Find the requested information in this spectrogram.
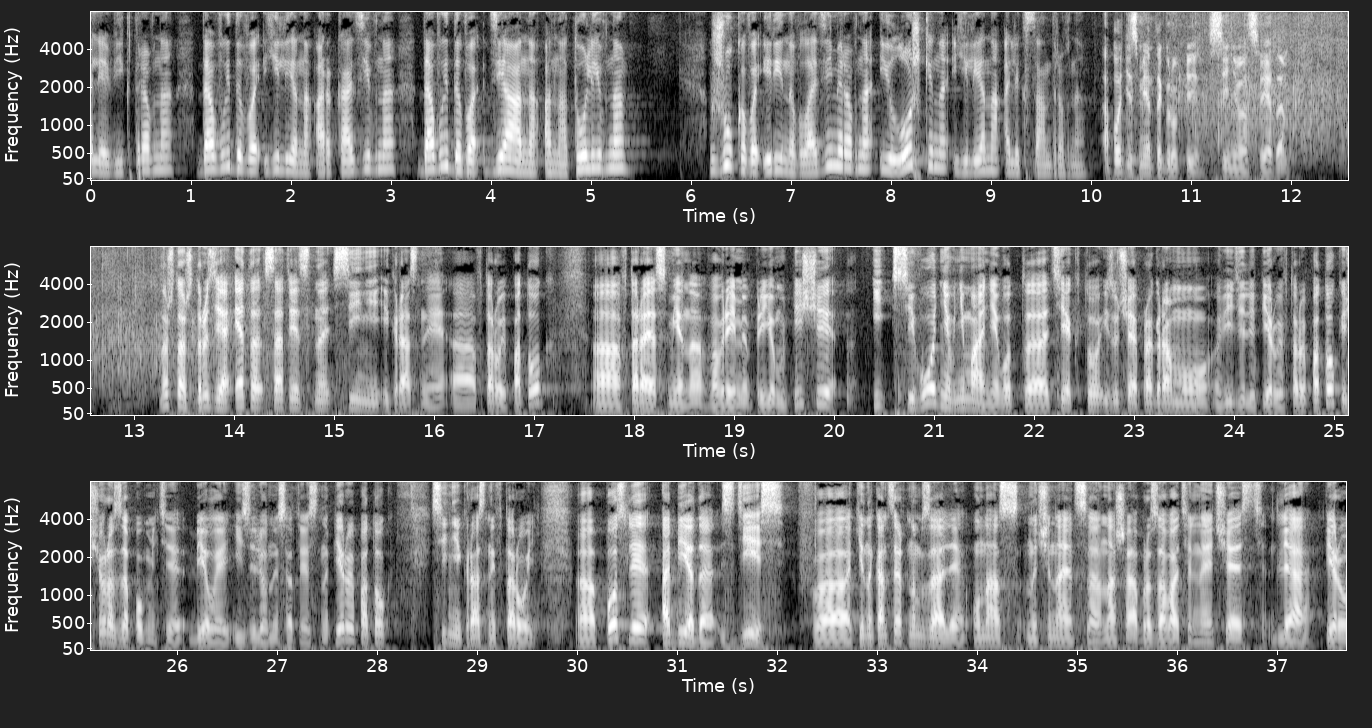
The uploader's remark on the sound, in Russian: Аудиозапись торжественной церемонии открытия Всероссийского образовательного молодёжного форума ВОС 2017.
